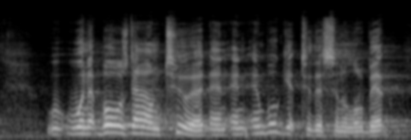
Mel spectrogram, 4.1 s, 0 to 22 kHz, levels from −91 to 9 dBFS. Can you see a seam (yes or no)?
no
